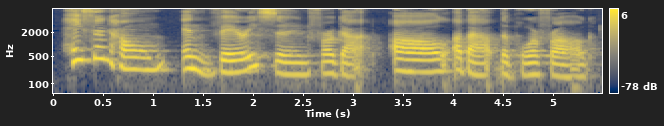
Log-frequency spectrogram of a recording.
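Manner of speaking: usual speaking voice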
